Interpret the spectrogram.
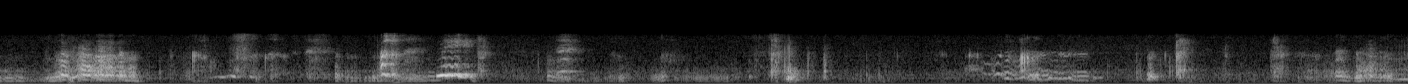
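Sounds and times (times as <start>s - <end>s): pug making strange noises: 9.7s - 12.0s, 12.7s - 14.0s.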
